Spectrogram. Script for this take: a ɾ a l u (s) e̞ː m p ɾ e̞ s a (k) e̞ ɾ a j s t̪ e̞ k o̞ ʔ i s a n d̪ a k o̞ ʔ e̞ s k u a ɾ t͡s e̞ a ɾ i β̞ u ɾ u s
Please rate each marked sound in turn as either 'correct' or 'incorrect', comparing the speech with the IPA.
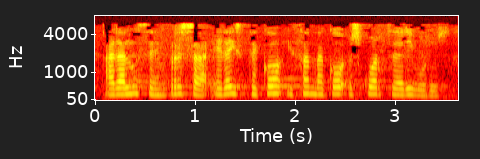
correct, incorrect

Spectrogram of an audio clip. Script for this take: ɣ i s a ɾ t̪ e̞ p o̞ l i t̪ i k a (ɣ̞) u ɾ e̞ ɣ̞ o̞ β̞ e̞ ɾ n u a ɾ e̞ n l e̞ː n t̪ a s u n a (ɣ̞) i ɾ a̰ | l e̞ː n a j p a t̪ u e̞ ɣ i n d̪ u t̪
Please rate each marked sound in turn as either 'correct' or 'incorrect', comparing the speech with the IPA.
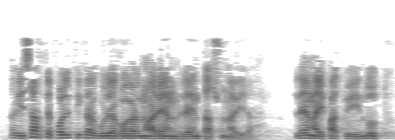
correct, incorrect

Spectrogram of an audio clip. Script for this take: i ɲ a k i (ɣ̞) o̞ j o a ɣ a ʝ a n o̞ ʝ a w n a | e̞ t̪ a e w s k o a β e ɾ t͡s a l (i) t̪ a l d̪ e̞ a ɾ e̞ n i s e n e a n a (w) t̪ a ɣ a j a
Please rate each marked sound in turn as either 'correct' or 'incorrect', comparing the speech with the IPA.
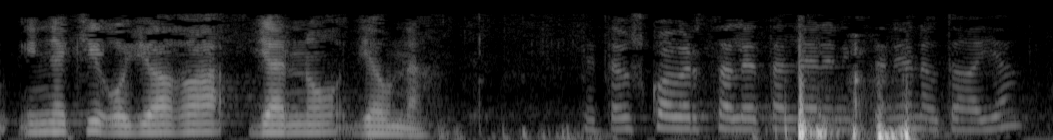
correct, incorrect, correct

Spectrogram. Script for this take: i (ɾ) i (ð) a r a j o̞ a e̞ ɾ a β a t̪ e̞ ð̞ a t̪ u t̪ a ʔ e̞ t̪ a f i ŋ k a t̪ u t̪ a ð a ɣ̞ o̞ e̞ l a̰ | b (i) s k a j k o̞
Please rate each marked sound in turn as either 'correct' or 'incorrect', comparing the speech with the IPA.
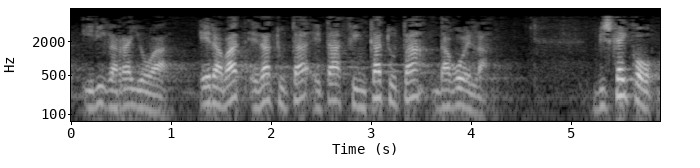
correct, incorrect, correct

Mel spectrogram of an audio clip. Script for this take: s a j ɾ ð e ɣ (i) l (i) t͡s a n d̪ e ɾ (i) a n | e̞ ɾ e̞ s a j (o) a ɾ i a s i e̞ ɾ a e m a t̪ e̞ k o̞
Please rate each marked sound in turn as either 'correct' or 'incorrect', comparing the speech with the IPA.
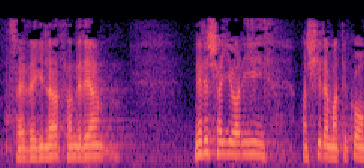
correct, incorrect, incorrect, correct

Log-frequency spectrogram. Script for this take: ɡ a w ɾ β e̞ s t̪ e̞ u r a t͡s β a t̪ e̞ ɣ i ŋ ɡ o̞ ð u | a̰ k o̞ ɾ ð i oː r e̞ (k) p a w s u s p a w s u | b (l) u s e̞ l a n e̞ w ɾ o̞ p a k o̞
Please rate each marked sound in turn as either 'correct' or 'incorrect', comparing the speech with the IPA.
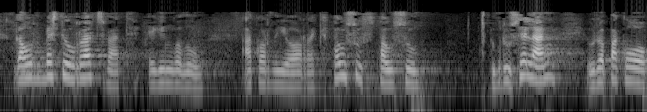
correct, incorrect

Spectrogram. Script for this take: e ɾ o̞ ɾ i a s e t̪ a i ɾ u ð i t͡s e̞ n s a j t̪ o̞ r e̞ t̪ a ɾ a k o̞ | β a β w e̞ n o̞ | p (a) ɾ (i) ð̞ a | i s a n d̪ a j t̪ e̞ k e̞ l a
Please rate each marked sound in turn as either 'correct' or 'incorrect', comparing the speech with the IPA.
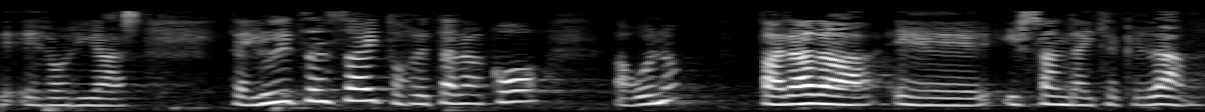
correct, incorrect

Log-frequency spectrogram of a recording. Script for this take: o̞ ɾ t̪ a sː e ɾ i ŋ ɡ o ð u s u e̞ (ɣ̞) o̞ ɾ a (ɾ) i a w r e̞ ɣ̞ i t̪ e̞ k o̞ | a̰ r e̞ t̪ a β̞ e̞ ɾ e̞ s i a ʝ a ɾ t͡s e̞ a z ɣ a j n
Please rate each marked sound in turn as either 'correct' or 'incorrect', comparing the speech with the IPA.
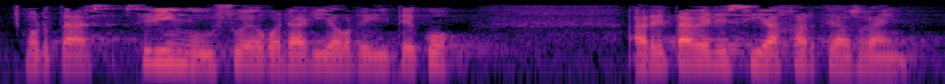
correct, correct

